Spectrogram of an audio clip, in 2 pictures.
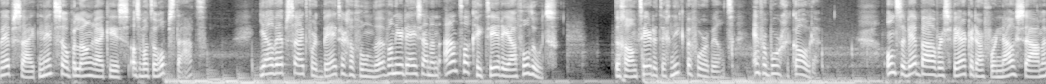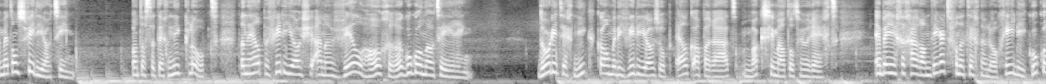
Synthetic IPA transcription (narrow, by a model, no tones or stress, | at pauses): ʋɛpsɑjtnɛtsowbəlɑŋrɛjkɪsɑ̰lˠsʋɑtərɔpstaːt | jawʋɛpsɑjtʋɔɹd̚bejtəɹχəvɔndəʋɑnɪːɹdejzəaːnənaːntɑlˠkritɪːriaːv̥ɔlˠdut | d̥əχəɑntɪːɹdətɛχniɡ̚bɛjvʊːɹbɪːlˠtʔɛnvəɹbɔɹχəkowdə | ʔɔnzəʋɛb̚ɑwəɹsʋɛɹkəndaːɹvʊːɹnʌwsaːmənmɛtɔnsfidijowtim | ʋɑntɑlzdətɛχnikːlɔp̚td̥ɑnɦɛlˠpəvidijowsəʔaːnənvɪːlˠɦowχərəɡuɡəlˠnowtɪːrɪŋ | dʊːɹditɛχnikːowməndividijowsɔpɛlˠkɑparaːtmɑksimaːlˠtɔtɦɵnrɛχtʔɛnbɛnjəχəχaːrɑndɪːɹtfɑndətɛχnolowχidiɡuɡ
